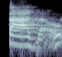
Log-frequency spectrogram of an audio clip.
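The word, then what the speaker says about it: Bozzo: Val Bazzo is how you pronounce her name. It's B-O-Z-Z-O.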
